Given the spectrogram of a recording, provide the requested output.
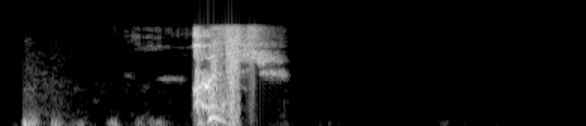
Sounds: Sneeze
